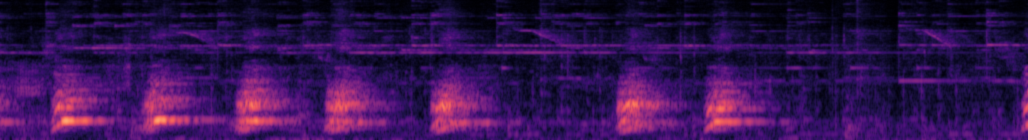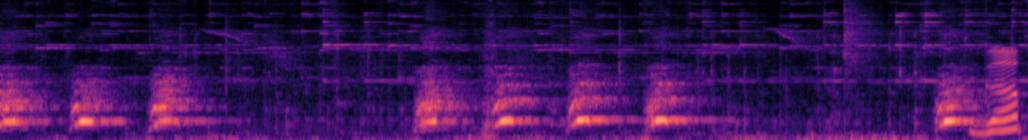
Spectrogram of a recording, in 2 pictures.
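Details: German Shepherd named Leo barks in his Diwali-decorated courtyard with rangoli and lanterns: a run of deep, rough barks, often paired or in threes about two per second, with brief lulls, faint high chirping and a steady whine behind.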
